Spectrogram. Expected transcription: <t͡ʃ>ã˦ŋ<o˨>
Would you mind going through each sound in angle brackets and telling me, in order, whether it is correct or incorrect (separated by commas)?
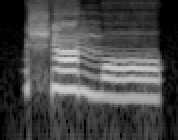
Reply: incorrect, incorrect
